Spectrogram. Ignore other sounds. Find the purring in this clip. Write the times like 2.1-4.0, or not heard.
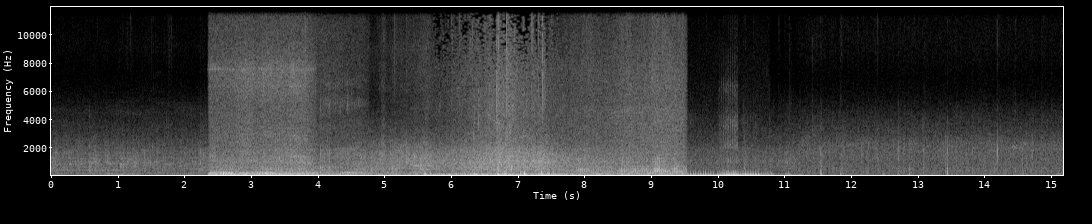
2.4-4.8, 7.5-10.8.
